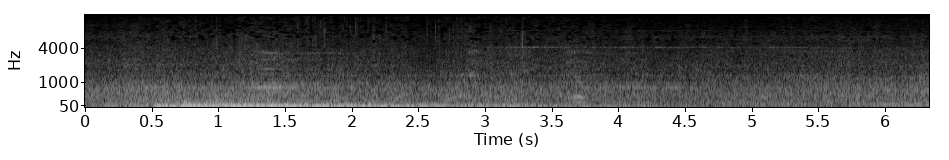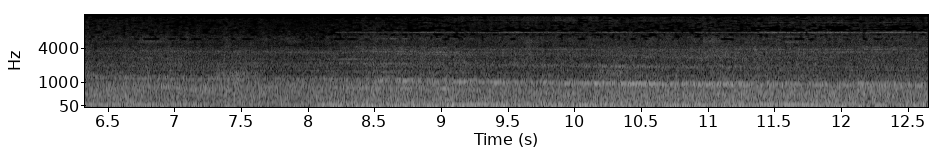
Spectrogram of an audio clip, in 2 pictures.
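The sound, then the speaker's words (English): Inside a rail car, a train rumbles loudly and steadily with a dense roar of wheels and a thin metallic squeal running through it, holding a fairly even level throughout. “They pull apart warily as the train begins to slow. It comes to a halt and the car lights are switched off.”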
